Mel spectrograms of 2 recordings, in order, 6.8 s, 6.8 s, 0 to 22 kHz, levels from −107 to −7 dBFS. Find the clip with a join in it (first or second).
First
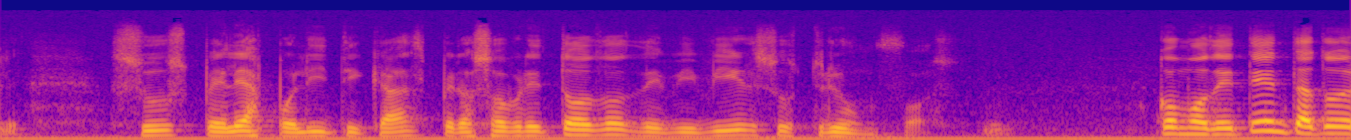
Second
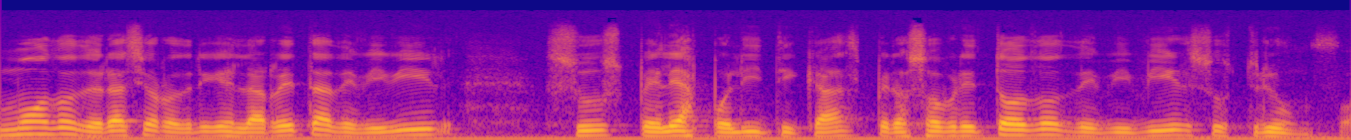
first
